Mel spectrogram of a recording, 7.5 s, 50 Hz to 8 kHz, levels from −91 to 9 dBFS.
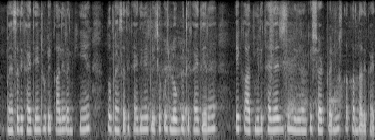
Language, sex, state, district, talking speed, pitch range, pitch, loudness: Hindi, female, Maharashtra, Sindhudurg, 325 wpm, 195-215 Hz, 205 Hz, -17 LUFS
